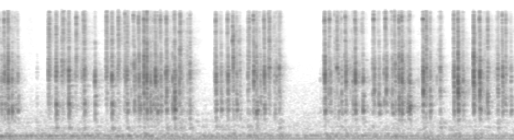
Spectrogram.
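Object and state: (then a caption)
Plastic mechanical keyboard. Both hands type with their fingertips on a mechanical keyboard with plastic keycaps and blue switches. Rapid, bright, clicky keystrokes come in bursts, with brief pauses near the start, around two seconds and just before three seconds. Each click is sharp and dies away almost at once, with little low-end weight.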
